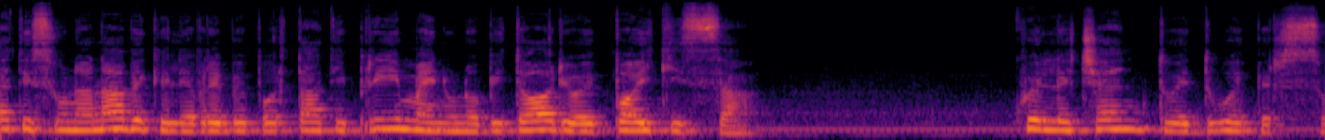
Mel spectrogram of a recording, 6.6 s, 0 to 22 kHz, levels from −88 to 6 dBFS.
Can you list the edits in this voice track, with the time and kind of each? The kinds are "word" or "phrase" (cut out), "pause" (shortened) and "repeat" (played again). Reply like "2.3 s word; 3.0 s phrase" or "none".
none

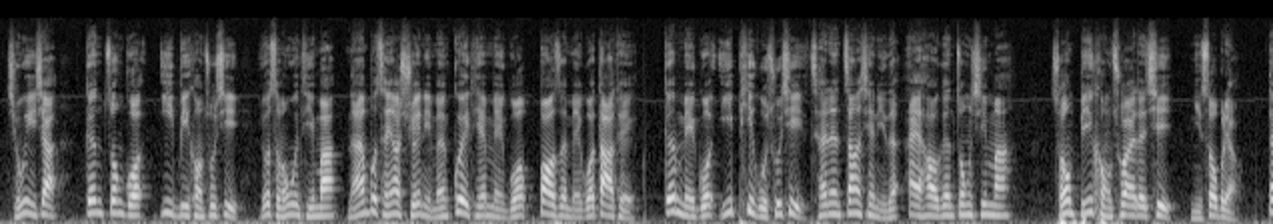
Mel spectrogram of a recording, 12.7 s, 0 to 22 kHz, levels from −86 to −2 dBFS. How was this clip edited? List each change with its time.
3.4 s pause

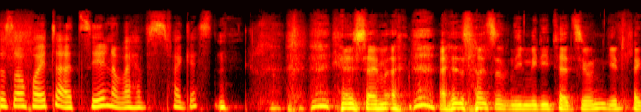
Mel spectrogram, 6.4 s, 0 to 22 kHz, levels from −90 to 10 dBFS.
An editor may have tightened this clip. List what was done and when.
none

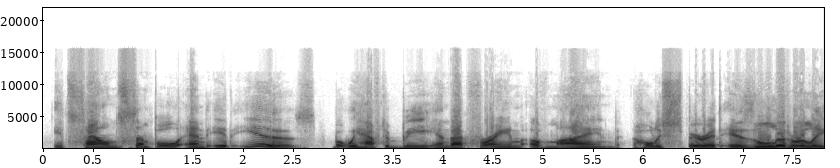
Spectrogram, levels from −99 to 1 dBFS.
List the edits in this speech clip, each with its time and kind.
2.8 s pause; 5.8 s pause

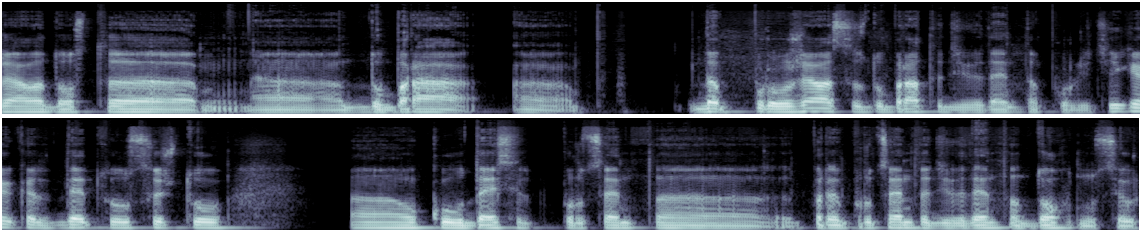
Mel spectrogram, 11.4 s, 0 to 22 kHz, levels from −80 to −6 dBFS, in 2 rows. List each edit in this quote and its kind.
none

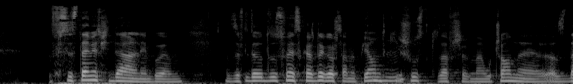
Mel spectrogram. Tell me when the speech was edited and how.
1.0 s word; 2.4 s word; 3.4 s word; 4.4 s word; 4.7 s word

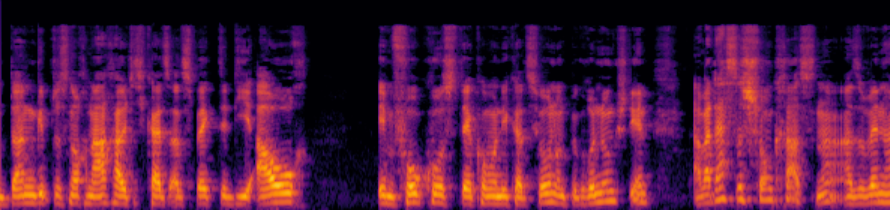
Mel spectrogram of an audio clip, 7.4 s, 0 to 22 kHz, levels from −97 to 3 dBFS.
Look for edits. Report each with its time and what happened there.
none

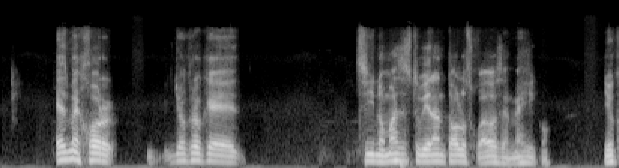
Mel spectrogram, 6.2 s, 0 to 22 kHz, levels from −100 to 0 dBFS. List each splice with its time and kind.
none

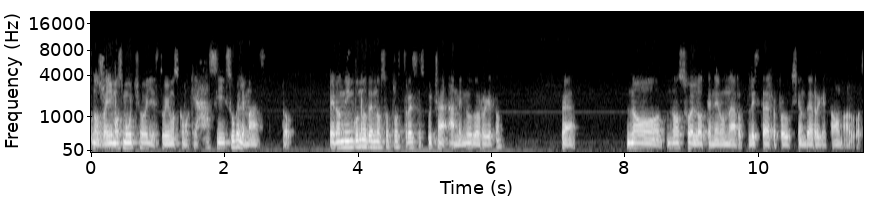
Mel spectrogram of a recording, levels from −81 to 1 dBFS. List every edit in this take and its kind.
none

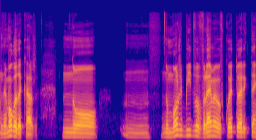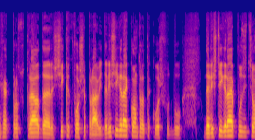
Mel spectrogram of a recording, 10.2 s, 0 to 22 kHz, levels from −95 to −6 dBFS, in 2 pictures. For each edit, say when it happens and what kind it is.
none

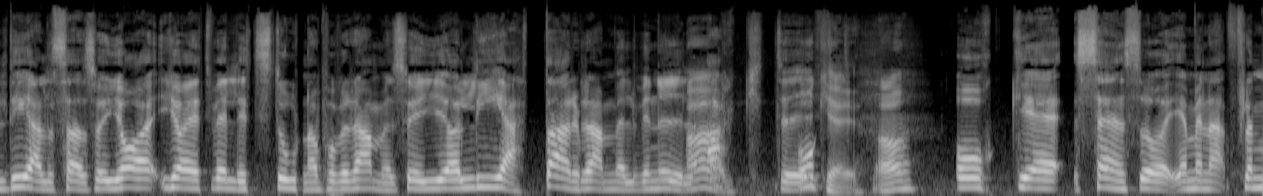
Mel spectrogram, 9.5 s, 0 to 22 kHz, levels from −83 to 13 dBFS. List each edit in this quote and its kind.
2.3 s word; 4.4 s word

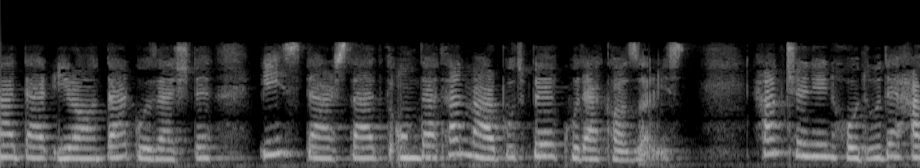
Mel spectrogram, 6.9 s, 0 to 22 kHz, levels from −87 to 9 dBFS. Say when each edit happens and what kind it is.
1.0 s phrase; 2.9 s phrase

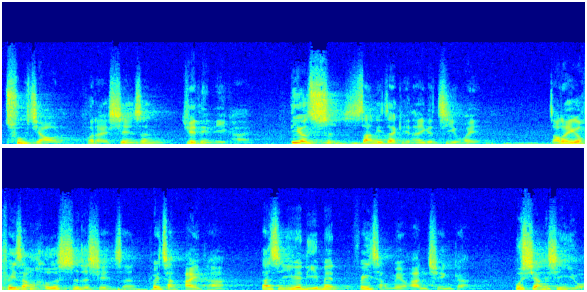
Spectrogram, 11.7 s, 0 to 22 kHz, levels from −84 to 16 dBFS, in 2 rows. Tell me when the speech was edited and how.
1.7 s pause

